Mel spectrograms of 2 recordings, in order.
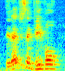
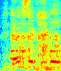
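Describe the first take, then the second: First: Laughing disbelief. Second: Much higher and louder, laughing; louder laughing disbelief. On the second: To the officials, laughing at their question, much higher and louder. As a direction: repeat it through laughter, high and loud. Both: Real, not acted.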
